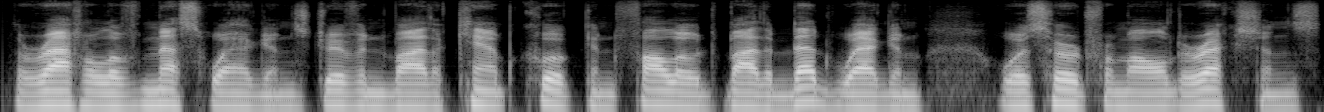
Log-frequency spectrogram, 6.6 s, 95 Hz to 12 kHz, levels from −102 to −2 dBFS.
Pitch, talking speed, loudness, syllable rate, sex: 110 Hz, 190 wpm, -23 LUFS, 4.9 syllables/s, male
